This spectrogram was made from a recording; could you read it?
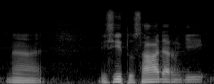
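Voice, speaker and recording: A man with a Bugis-Makassar Indonesian accent, recounting things casually as an interview guest in a halting way, repeating phrases. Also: on the low side, steady tone, clean tone. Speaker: podcast guest.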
